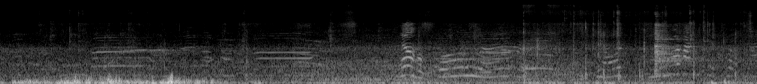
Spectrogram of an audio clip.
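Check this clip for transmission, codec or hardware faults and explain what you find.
Nothing stood out on listening to these sounds.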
